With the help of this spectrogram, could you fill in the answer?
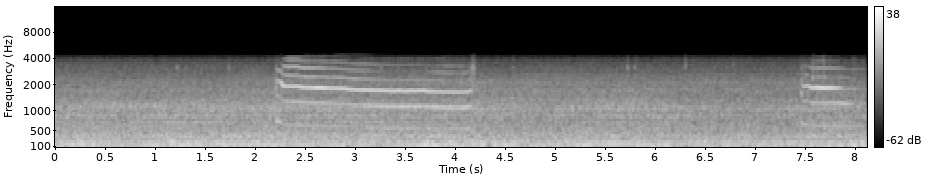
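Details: A cat cries with one long, level meow lasting about two seconds, then starts a second meow near the end, against a constant deep rumbling hum.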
